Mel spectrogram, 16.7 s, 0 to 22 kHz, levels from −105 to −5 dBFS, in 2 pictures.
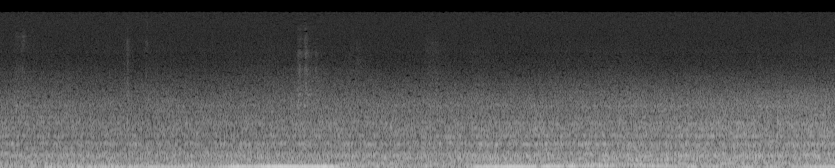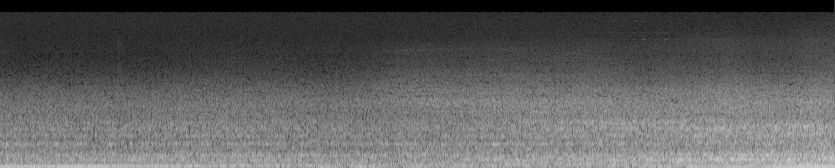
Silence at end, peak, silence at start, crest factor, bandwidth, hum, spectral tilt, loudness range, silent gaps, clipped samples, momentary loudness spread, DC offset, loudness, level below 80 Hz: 0 s; -16 dBFS; 0 s; 18 dB; 16 kHz; none; -7 dB/octave; 5 LU; none; under 0.1%; 10 LU; under 0.1%; -36 LUFS; -38 dBFS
